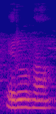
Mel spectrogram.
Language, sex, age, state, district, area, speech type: Odia, female, 45-60, Odisha, Ganjam, urban, read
